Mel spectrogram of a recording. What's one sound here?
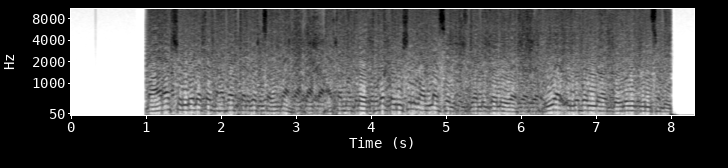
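A man commentates with animation through a microphone.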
